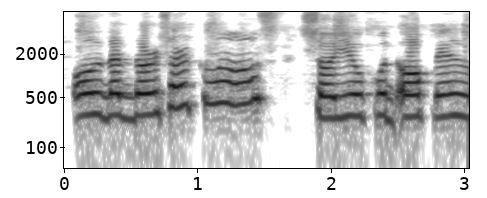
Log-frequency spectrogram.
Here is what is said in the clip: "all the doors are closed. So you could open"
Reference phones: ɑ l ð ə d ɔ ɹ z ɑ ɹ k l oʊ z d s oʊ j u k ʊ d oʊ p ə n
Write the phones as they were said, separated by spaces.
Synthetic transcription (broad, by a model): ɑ l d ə d ɔ ɹ s ɑ ɹ k l oʊ s oʊ j u k ʊ d oʊ p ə n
